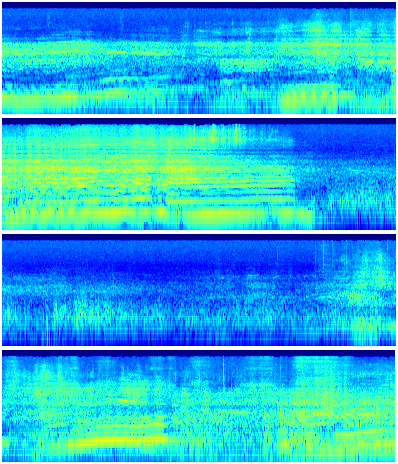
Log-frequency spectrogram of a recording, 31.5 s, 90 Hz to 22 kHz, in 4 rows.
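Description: Skoda Favorit's 1.3-litre four-cylinder petrol engine driven hard at racing revs, climbing and falling again and again as it accelerates through the gears and lifts for corners. The note fades for several seconds in the middle as the car moves away, then comes back loud and revving near the end.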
